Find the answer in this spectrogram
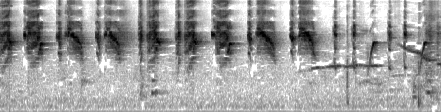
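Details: Tembak ngebren song of a long-tailed shrike: fast, strongly pulsed high notes delivered about twice a second, followed by thin drawn-out whistles and a short downward glide near the close.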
